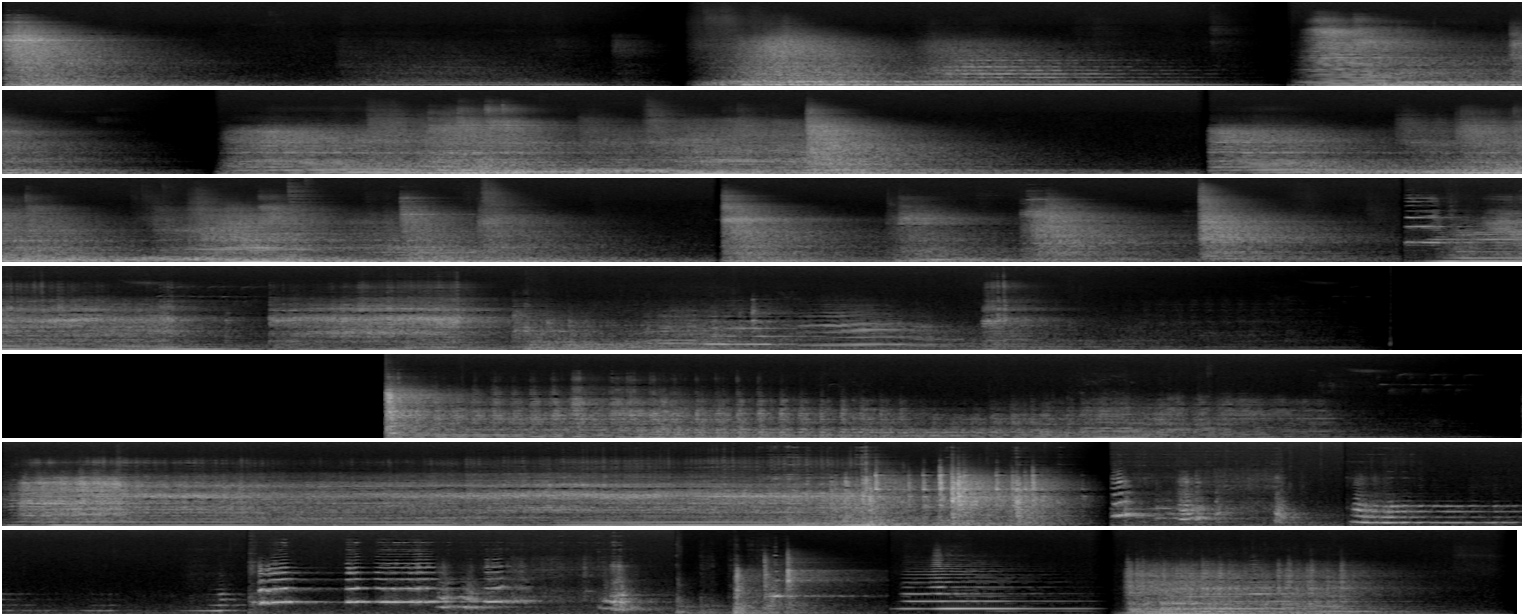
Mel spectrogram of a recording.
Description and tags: Ft Worden WA Doors Morphagene Reel
Morphagene reel based on field recordings of metals doors in Fort Worden State Park. Lots of screeching, reverberent clanging, but also some more mellow sounds that sound more like a bowed string.
Content is arranged as a Make Noise Morphagene reel, with each sound assigned to its own splice.
washington, makenoise, clang, mgreel, fort, metal, screech, field-recording, morphagene, door, fort-worden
